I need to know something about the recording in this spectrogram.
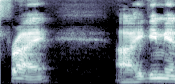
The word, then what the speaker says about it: Frey: fry not frey uh it's spelled f-r-e-y but it's pronounced fry uh he gave me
